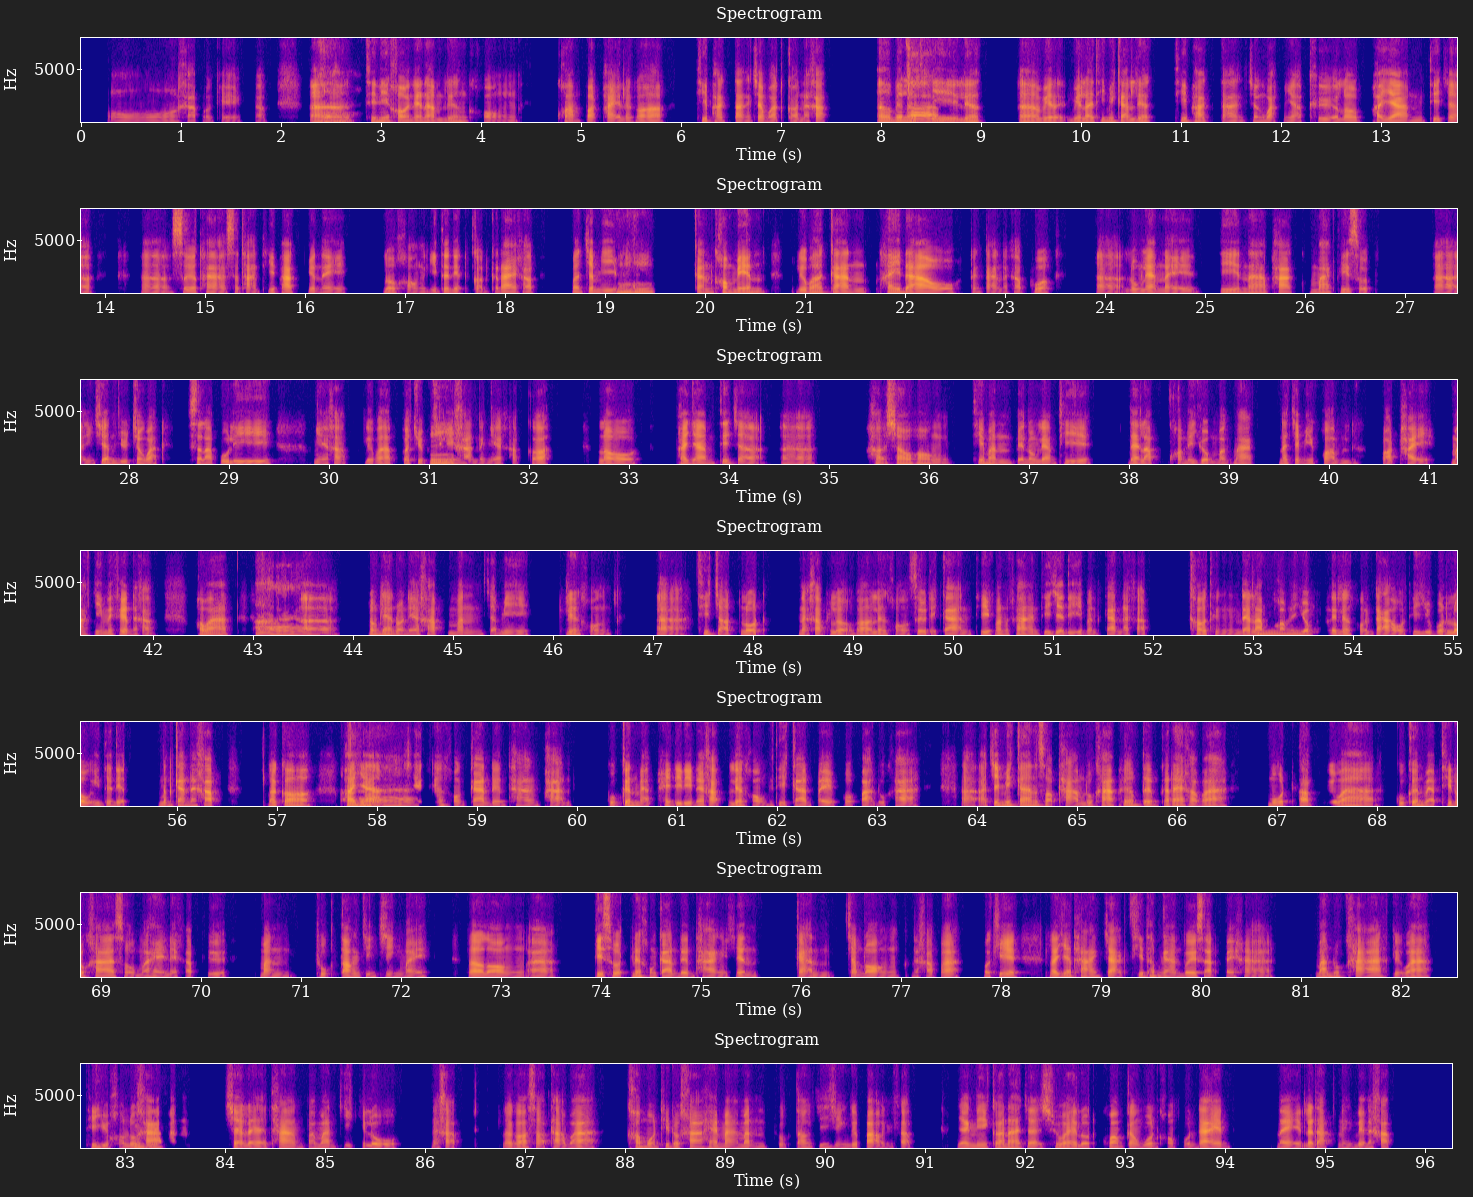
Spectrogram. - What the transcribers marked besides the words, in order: other background noise
- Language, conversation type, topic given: Thai, advice, คุณปรับตัวอย่างไรหลังย้ายบ้านหรือย้ายไปอยู่เมืองไกลจากบ้าน?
